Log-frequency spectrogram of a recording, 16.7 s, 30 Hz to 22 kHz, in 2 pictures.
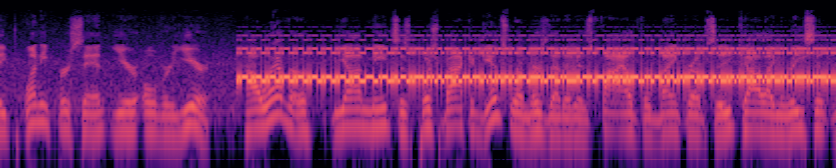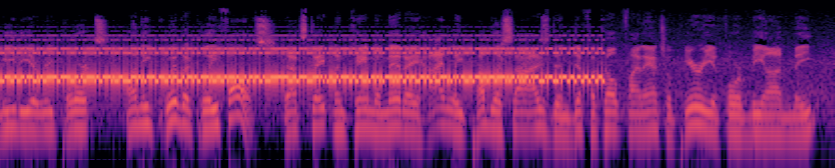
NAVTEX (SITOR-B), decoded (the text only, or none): ZCZC CA34 GALE WARNING 145. SE 4 TO 5 EXPECTED SOON. NNNN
